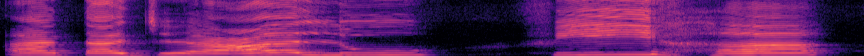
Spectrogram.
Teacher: اتجعلو فیہا، فی پہ 2 کاؤنٹس، ہا پہ 2 کاؤنٹس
